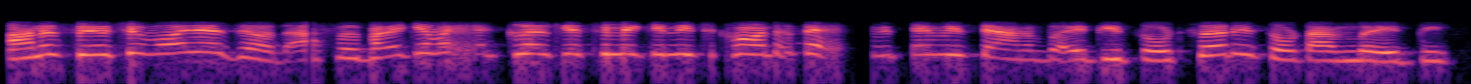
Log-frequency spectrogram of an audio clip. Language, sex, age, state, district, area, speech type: Kashmiri, female, 45-60, Jammu and Kashmir, Ganderbal, rural, conversation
